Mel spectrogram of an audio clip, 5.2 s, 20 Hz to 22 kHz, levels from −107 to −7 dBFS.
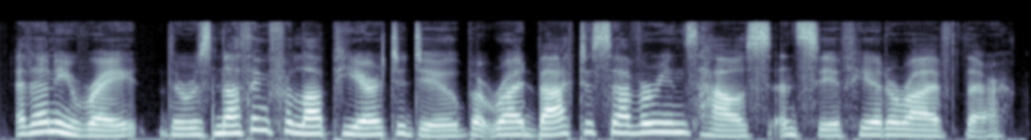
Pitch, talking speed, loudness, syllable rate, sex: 195 Hz, 270 wpm, -18 LUFS, 7.0 syllables/s, female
